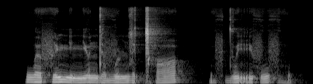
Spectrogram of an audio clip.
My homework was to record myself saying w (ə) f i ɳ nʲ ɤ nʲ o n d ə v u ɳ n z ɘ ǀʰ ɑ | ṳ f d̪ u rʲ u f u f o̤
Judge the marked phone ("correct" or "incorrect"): correct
